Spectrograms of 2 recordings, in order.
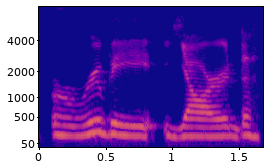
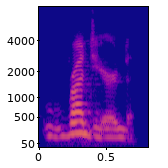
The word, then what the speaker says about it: Rudyard: People also make fun of you for pronouncing his name Rubyard. What is it? Well, Rudyard, or I think, like Rudyard Kipling.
